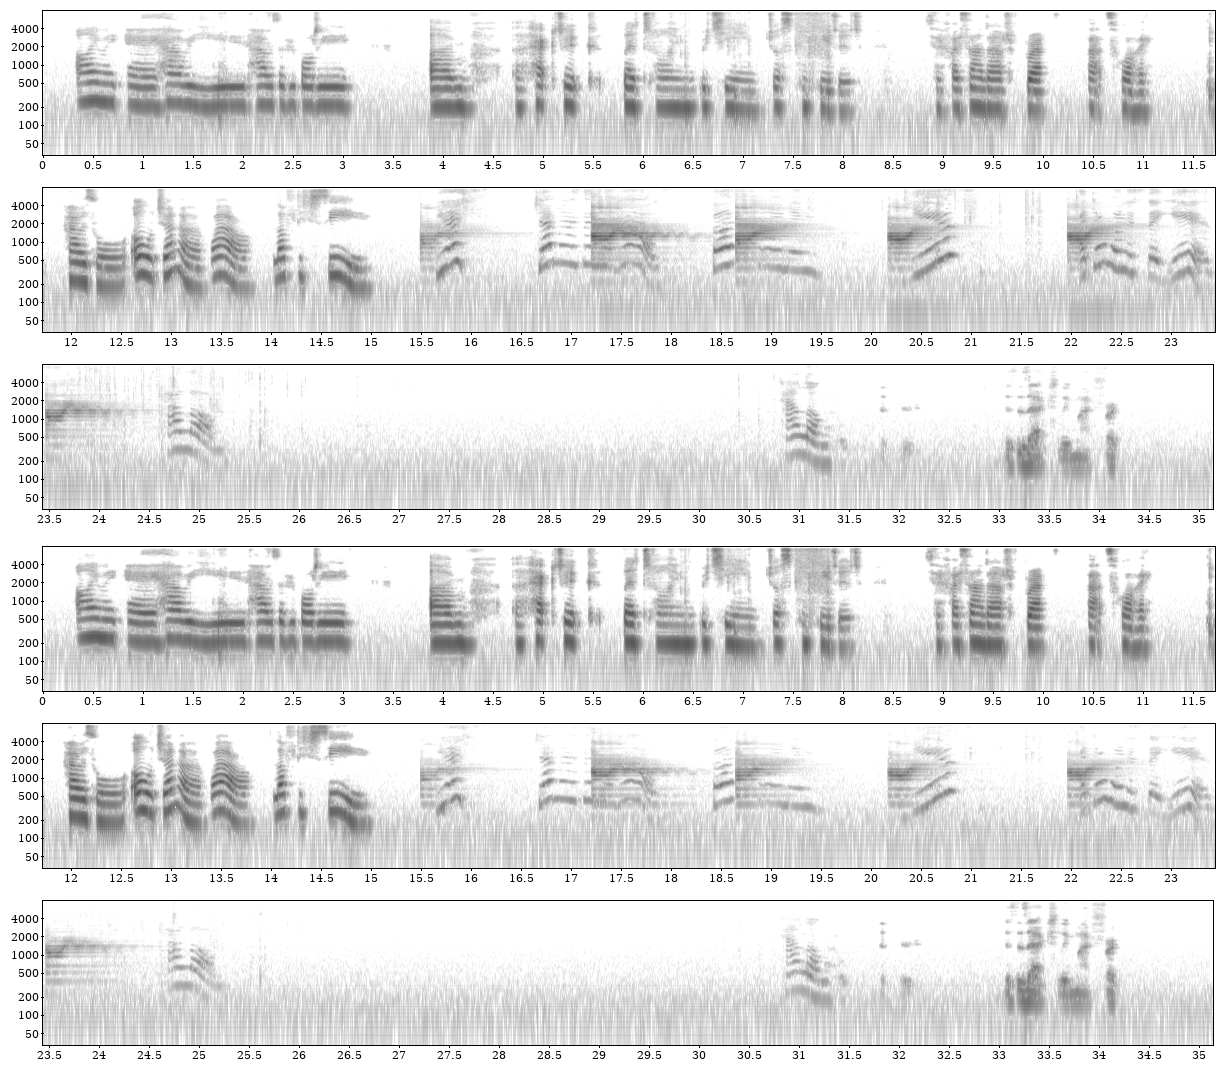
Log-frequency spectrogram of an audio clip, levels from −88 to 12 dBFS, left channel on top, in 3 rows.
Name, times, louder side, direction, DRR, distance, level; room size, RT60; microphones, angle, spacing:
voice 1, 0.3-3.1 3.9-8.2 8.8-10.0 10.5-11.1 11.6-15.0, right 3 dB, 25° right, 0.4 m, -33 dB
sound 1, 15.5-15.9 17.2-18.0 18.7-19.2 20.2-20.7 22.0-22.5 23.5-24.2, left 6 dB, 90° left, 1.1 m, -38 dB
voice 2, 15.7-16.0 16.6-17.9 18.4-19.5 20.3-21.1 21.5-21.7 22.1-23.4 23.9-24.1 24.6-25.3 30.8-31.3 33.3-33.4, left 5 dB, 45° left, 0.6 m, -47 dB
voice 3, 33.1-34.2, right 3 dB, 65° right, 0.9 m, -44 dB
5.1 x 2.2 x 2.3 m
head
